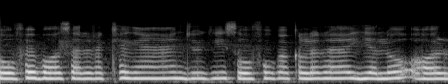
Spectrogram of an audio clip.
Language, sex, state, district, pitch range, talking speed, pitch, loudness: Hindi, female, Himachal Pradesh, Shimla, 265-280 Hz, 185 wpm, 275 Hz, -13 LUFS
